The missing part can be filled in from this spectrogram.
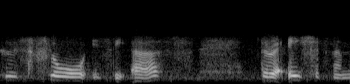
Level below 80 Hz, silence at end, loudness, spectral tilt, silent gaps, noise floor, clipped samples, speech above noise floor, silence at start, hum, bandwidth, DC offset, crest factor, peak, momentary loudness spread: -82 dBFS; 0 s; -27 LUFS; -4.5 dB/octave; none; -46 dBFS; under 0.1%; 20 dB; 0 s; none; 10.5 kHz; under 0.1%; 18 dB; -10 dBFS; 20 LU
